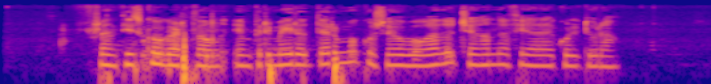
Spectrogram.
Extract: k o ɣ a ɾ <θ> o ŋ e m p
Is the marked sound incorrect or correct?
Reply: correct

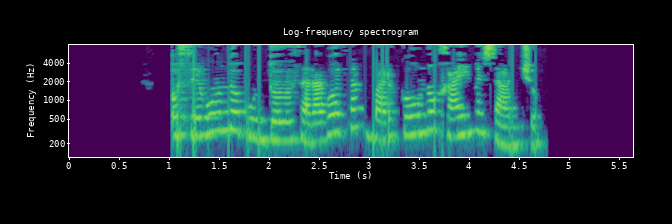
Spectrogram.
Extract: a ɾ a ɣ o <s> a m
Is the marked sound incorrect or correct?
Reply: incorrect: θ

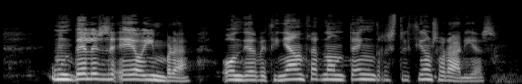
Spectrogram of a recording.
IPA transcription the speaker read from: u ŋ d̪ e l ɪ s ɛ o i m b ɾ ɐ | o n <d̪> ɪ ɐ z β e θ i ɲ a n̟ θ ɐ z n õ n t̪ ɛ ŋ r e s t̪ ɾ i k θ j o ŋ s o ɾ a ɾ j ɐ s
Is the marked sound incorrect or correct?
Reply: correct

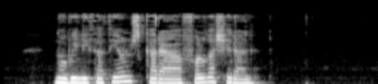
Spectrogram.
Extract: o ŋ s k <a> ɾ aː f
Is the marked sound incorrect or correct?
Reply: correct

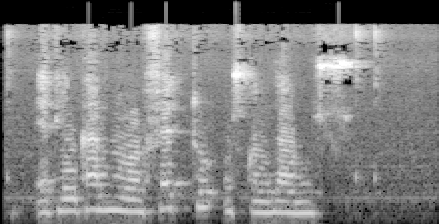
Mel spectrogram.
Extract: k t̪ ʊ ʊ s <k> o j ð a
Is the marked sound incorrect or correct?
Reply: correct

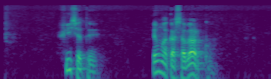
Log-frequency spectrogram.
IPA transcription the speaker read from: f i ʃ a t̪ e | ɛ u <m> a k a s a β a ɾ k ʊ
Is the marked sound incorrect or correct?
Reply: incorrect: ŋ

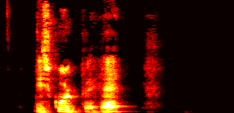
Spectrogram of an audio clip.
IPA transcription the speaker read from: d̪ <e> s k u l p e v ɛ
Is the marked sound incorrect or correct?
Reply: incorrect: i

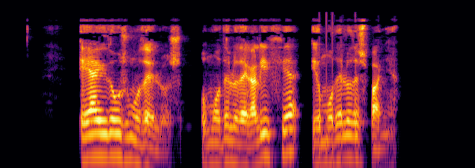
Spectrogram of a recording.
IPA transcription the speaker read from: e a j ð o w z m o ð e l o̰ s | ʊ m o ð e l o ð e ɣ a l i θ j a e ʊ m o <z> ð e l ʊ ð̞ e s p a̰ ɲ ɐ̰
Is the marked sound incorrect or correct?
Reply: incorrect: none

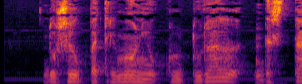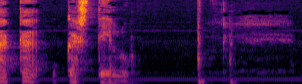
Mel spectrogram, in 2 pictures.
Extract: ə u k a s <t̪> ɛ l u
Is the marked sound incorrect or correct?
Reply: correct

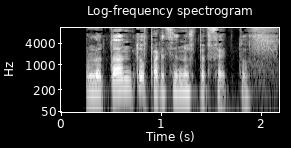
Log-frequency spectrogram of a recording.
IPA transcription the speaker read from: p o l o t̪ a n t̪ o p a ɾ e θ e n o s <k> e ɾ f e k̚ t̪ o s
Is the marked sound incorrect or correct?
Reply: incorrect: p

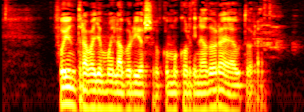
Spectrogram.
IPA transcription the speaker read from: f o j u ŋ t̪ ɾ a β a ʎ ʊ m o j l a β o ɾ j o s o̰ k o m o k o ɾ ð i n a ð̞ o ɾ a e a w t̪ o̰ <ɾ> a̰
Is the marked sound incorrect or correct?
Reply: correct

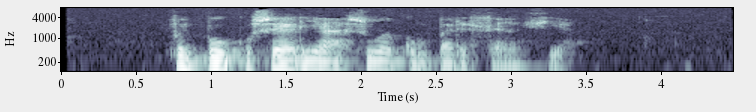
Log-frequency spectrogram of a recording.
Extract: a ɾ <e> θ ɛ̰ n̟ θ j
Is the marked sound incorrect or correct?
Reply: correct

